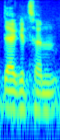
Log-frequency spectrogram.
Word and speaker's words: Degaton: And uh, we're told that Degaton rhymes with Megaton, so hmm?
